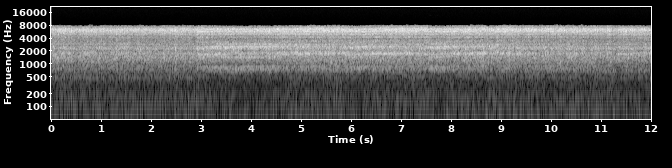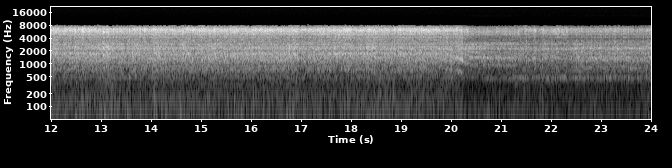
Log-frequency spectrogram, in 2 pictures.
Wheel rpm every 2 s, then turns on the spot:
230, 220, 230, 230, 230, 230, 230, 230, 230, 220, 120, 110.
none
